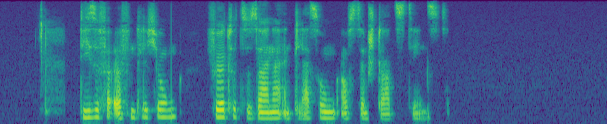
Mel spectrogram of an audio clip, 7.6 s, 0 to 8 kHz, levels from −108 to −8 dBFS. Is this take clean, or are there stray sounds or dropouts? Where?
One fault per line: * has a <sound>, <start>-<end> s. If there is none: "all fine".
all fine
